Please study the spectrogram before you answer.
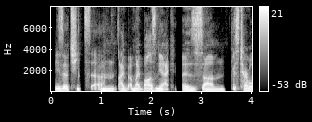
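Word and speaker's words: Visočica: It's called Vizočica. Vizočica. My Bosniak is terrible pronunciation.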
